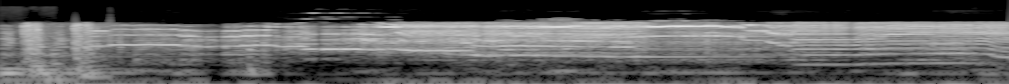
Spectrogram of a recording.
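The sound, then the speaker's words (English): The creaking door of the radio show Inner Sanctum creaks open slowly in one long, loud, drawn-out squeal, its strained pitch wavering and sliding for several seconds before shifting upward near the end. No voices accompany it. “This is your host to welcome you through the creaking door into the inner sanctum.”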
